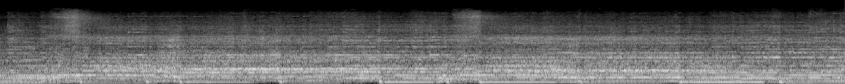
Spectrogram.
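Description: Portuguese popular folk music with group singing over a steady, bouncing bass line.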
